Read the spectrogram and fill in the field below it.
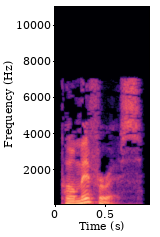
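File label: "pomiferous", British English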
